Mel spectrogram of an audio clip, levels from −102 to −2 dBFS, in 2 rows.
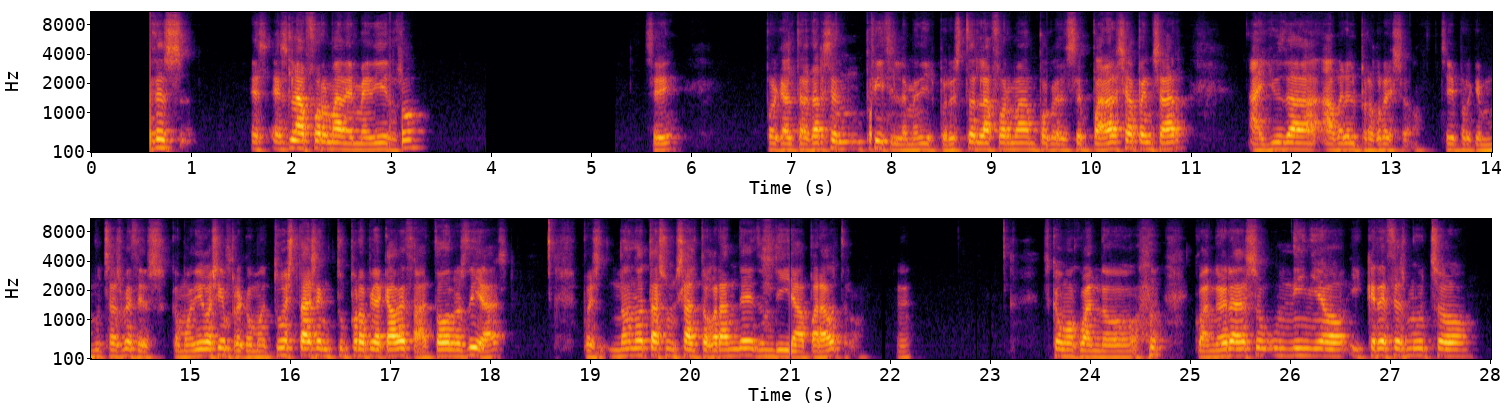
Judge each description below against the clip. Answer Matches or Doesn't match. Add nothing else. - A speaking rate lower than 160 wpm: Matches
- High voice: Doesn't match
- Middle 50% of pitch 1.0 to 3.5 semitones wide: Matches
